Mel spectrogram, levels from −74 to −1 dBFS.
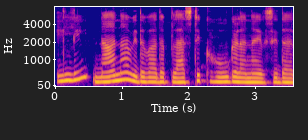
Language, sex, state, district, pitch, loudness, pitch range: Kannada, female, Karnataka, Bangalore, 175 Hz, -16 LUFS, 165-210 Hz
